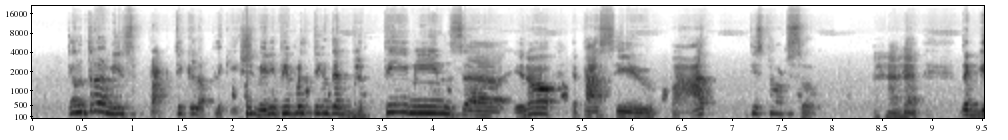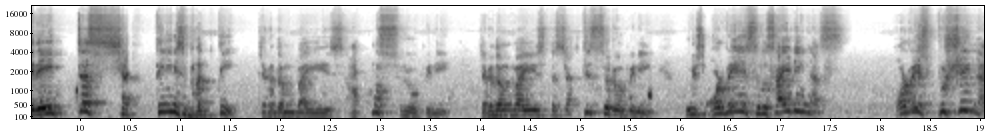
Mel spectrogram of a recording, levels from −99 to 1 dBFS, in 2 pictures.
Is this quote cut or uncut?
cut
